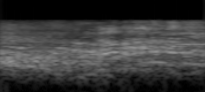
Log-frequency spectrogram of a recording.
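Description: Several men's voices overlapping at once, a dense run of speech-like voicing with no pauses.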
